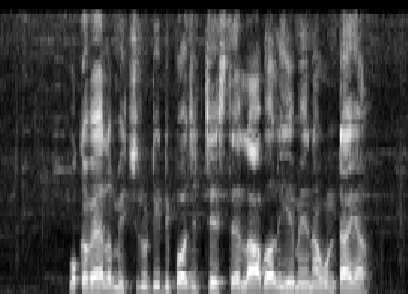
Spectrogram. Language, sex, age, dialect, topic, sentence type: Telugu, male, 46-50, Utterandhra, banking, question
